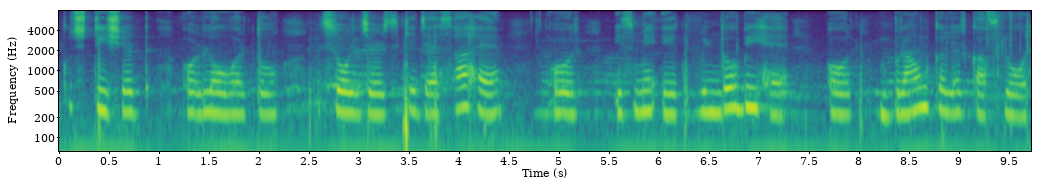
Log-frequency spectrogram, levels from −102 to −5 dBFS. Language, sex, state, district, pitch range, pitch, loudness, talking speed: Hindi, female, Punjab, Fazilka, 225-255 Hz, 235 Hz, -23 LUFS, 135 wpm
